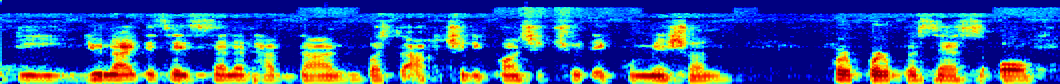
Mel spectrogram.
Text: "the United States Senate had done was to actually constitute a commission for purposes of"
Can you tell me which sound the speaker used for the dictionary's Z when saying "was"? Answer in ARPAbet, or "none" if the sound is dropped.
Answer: S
